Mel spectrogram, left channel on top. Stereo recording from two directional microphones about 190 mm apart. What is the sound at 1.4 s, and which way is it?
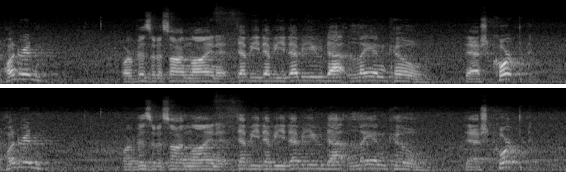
A man's voice, 10° right (ahead or behind).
